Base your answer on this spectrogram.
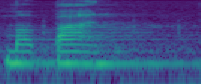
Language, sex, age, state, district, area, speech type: Manipuri, female, 18-30, Manipur, Kakching, rural, read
